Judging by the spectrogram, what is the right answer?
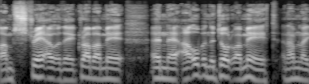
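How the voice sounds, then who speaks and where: A man talks in a Geordie accent at a fairly quick pace. His intonation is fairly even. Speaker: podcast host. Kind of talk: casual podcast conversation.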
